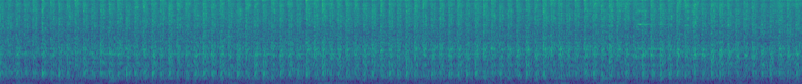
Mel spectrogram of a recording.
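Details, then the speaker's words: Isuzu Panther diesel with unstable RPM that rises, falls and sometimes drops by itself: rough idle with a lumpy, shaky pulse and heavy vibration, worse at part throttle but smooth when revved; caused by leaking injectors and delivery valves. "mesin bisa teman-teman perhatikan itu bergetar yang lumayan parah ya getarnya ini"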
